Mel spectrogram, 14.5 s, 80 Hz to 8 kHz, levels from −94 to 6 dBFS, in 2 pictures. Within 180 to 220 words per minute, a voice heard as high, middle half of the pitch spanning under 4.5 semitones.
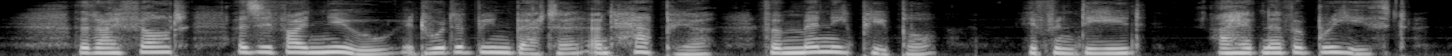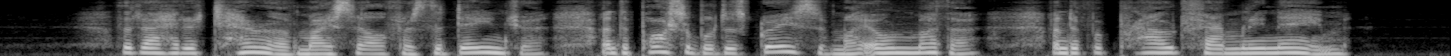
Yes: average, 195 wpm; high, 205 Hz; narrow, 2.5 semitones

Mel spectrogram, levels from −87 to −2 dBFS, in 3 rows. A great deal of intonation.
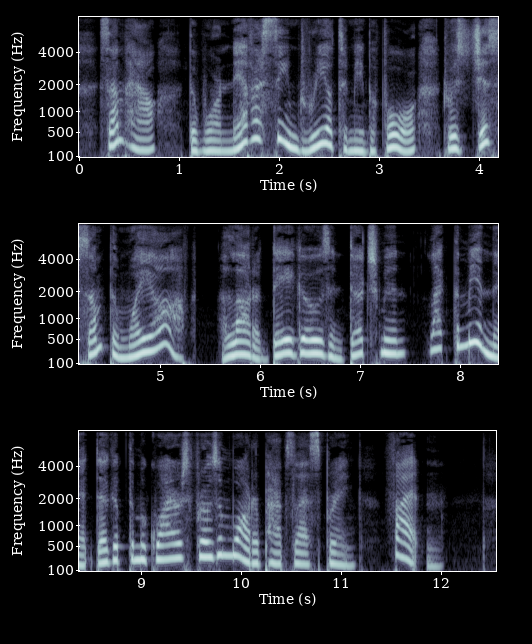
Yes: wide, 6.9 semitones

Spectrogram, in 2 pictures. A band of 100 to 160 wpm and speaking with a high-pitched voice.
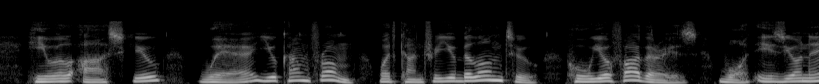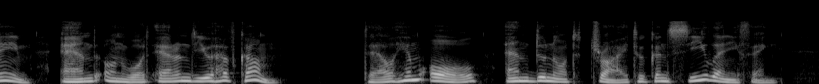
No: average, 140 wpm; low, 135 Hz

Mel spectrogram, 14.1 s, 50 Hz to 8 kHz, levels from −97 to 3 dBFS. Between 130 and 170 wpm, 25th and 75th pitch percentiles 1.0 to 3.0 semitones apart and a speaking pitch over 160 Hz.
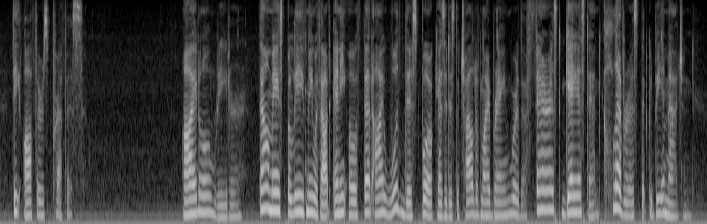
No: average, 150 wpm; average, 4.1 semitones; medium, 185 Hz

